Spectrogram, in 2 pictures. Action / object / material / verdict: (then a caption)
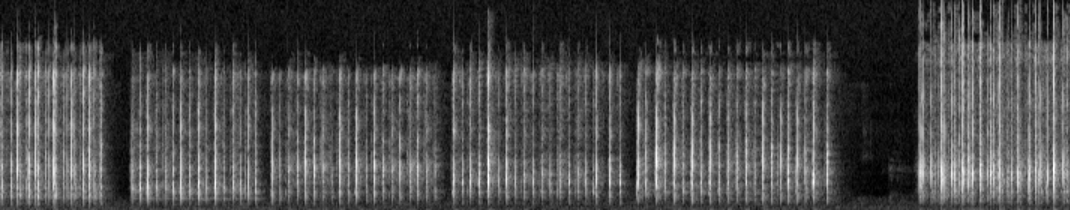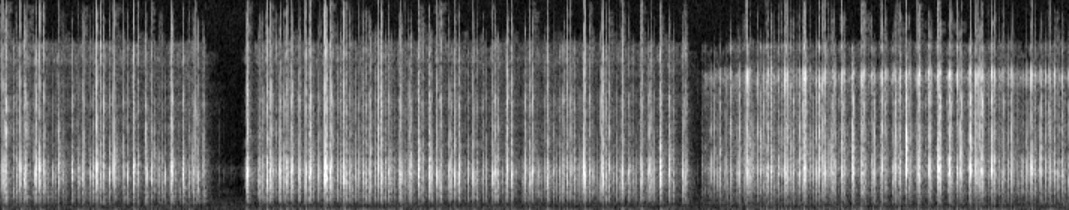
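tap / mechanical keyboard with metal case and plastic keycaps / metal, plastic / none. An OwLab x Mr. Suit full-size, solid-body TKL mechanical keyboard with a silver metal case, dark grey plastic keycaps and all foam installed sits on a desk mat while both hands type with their fingertips in quick succession for a typing test. Dense bursts of short, bright, clacky keystrokes run with almost no ring or low end, broken by a few brief pauses, the longest lasting under a second around the middle.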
